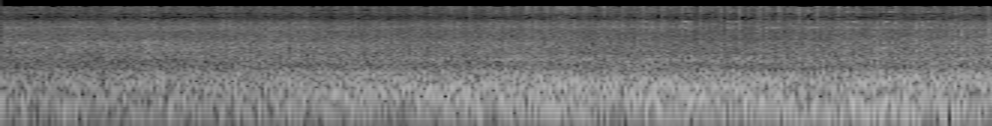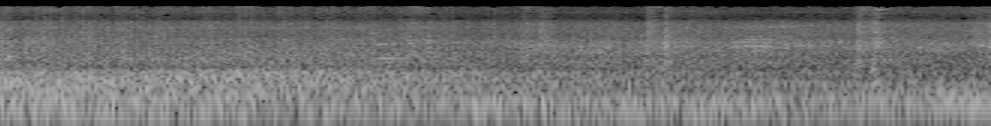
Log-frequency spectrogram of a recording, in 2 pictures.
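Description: Passenger train running on rails, heard from an open coach doorway: a steady rumble with wheel clatter, swelling in the middle as the coach runs close past the coaches and locomotive of a train on the next track, with a few sharp clicks near the end.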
